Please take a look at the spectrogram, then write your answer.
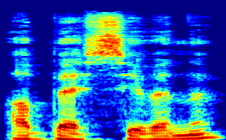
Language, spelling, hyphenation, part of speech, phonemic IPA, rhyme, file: Norwegian Bokmål, abessivene, ab‧es‧siv‧en‧e, noun, /aˈbɛsːɪʋənə/, -ənə, NB - Pronunciation of Norwegian Bokmål «abessivene».ogg
- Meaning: definite plural of abessiv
